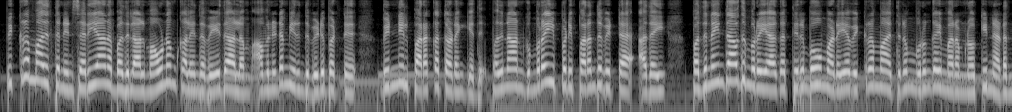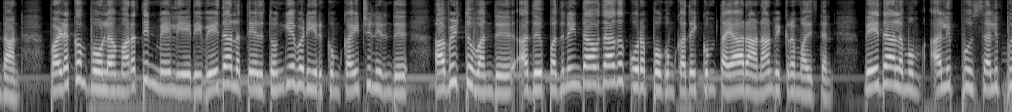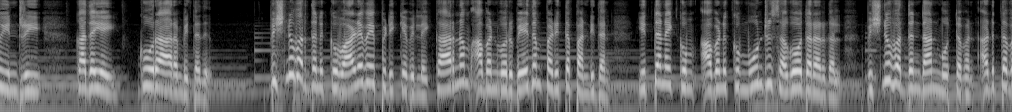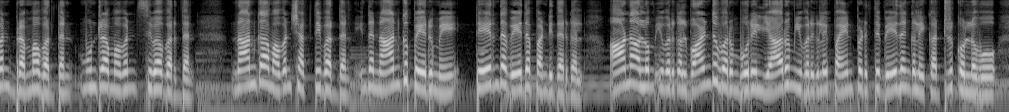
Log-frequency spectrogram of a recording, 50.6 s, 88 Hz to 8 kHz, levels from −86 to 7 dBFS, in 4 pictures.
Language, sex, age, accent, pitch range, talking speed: Tamil, female, 30-49, native, 200-245 Hz, 105 wpm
